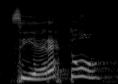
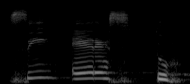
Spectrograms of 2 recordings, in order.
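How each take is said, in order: First: It is said as a question, rising at the end. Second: It is said as a statement, falling at the end.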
